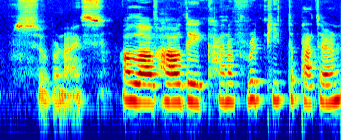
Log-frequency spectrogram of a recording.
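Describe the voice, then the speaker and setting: A woman with a non-native accent speaks at a very slow pace, her intonation fairly even. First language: not English. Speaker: hobby potter. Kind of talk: casual show-and-tell vlog.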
